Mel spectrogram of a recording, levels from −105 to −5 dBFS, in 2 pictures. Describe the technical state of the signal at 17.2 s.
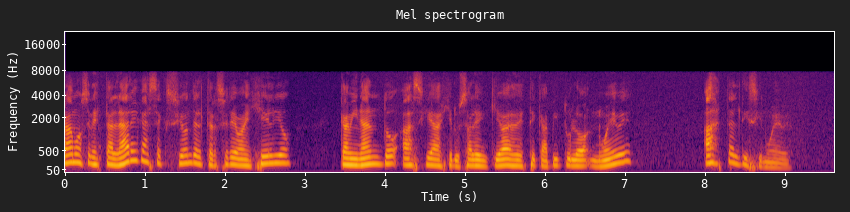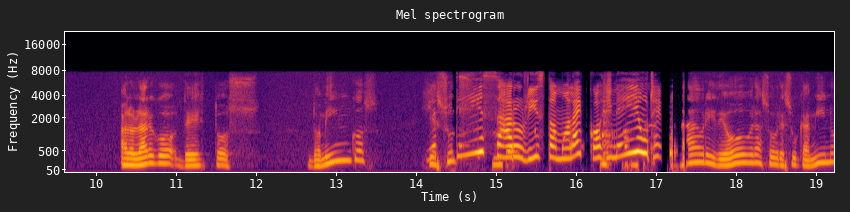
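Speech suppressed in double talk runs from 16.49 to 17.43 s, so 17.2 s falls inside it. The talker's speech sinks sharply, at its deepest about 40 dB down, over roughly a second. The likely cause is an echo canceller that, with both sides talking at once, could not tell this talker apart from loudspeaker echo and attenuated everything it heard, pulling the wanted speech down with the echo.

An echo leak sits right on the moment, from 17.15 to 17.21 s. A brief scrap of delayed speech, trailing the original by 260 ms and about 10 dB below it, comes through. This is likely a speakerphone whose canceller let part of its microphone pickup escape and return down the line. It sits inside the suppressed stretch.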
